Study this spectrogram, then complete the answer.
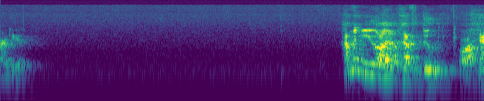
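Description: A middle-aged man speaks calmly into a microphone, pausing briefly.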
